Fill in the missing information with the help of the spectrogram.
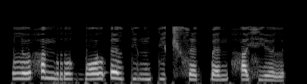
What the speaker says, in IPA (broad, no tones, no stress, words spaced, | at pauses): lɵhaŋrul ɡ͡bɔlʔɛlpʲɔŋ pʲɛt͡ʃsɛ k͡pɛŋ hafʲøl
